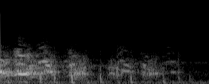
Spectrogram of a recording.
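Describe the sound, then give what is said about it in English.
Several sled dogs, led by the lead dog King, bark and yip excitedly in rapid, overlapping bursts as they are urged on, steady throughout, with no talking over them. “All right, King. Up front, boy. On, King! On, Husky!”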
